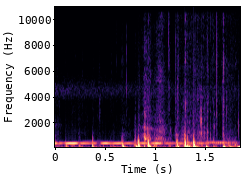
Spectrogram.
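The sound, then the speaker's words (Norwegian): Horse hooves clip-clop in a quick, steady rhythm as a farmer rides his horse to a hill mound on Stord, a string of crisp knocks over a faint sustained hum, with no talking. “Synet av rikdommen i haugen lokket han, og en dag tok han hesten sin og rei til haugen.”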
